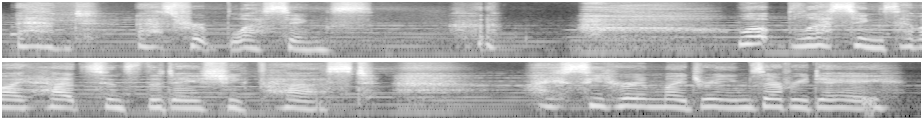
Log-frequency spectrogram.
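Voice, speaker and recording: An actress playing a grieving, bitter mother in a video game drama, speaking in a halting, anguished way. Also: a little high, fairly even intonation, soft background music. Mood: anguished grief.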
